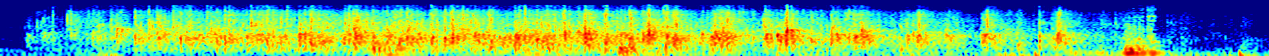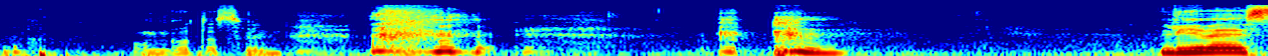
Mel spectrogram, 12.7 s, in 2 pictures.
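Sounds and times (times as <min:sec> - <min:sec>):
audience applause: 0:00.0 - 0:05.8
speech: 0:07.4 - 0:08.9, 0:12.2 - 0:12.6.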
